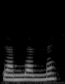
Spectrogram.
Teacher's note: Cəmlənmək sözünə vurğu sondadır.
